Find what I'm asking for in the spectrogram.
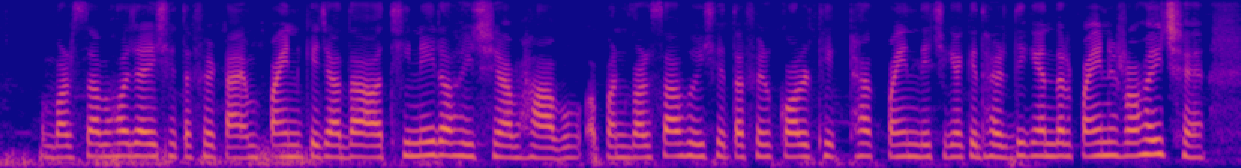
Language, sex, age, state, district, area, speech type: Maithili, female, 18-30, Bihar, Muzaffarpur, urban, spontaneous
